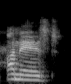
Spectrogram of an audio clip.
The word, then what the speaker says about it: honest: Sometimes yes, sound is not pronounced. Yeah, as, are, ana, honest, air, hubs.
